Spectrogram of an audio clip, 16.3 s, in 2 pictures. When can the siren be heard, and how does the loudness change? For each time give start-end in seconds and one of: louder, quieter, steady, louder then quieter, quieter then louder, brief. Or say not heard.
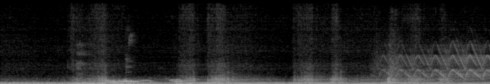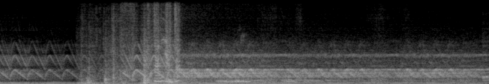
6.2-16.2 louder then quieter.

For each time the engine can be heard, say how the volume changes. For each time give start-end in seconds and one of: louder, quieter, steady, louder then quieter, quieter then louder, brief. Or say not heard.
0.0-16.1 quieter.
